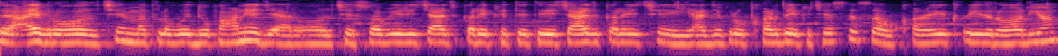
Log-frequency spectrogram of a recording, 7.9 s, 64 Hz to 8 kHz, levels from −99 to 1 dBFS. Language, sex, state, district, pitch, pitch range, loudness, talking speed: Maithili, female, Bihar, Darbhanga, 215 Hz, 210-220 Hz, -19 LUFS, 220 wpm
